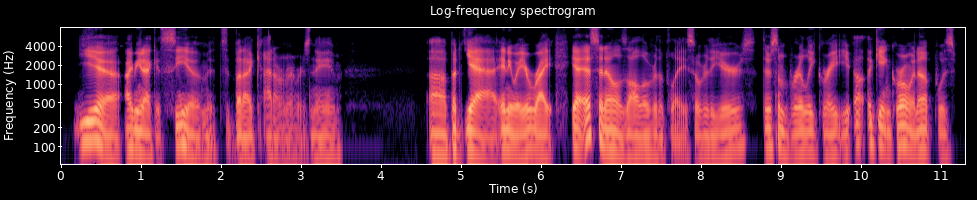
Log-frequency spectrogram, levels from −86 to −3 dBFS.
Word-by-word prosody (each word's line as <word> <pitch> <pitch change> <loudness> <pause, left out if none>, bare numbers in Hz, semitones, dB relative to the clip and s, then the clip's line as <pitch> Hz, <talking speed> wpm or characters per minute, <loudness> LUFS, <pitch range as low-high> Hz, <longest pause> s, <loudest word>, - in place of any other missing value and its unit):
Yeah. 115 - +4
I 95 - +3
mean, 90 -2 +4
I 80 -1 +3
could - - -10
see 110 +2 0
him, 75 -5 -3
it's - - -13
but 75 - -2
I 75 -1 +1
c - - -19
I 75 - -3
don't 70 -1 -7
remember 65 0 -11
his - - -11
name 75 +1 -8 1.1
uh, 80 -1 0
but, - - -1
yeah, 70 0 +5
anyway, 85 -4 +3
you're 90 +5 +3
right. 80 -5 +2 0.2
Yeah, - - +6
SNL 90 -3 +3
is 75 - -6
all 75 0 -1
over 80 0 -4
the 75 - -8
place, - - -6
over 75 +2 -5
the 80 - -5
years. 90 +8 -4
There's 100 -1 -1
some 90 -7 -2
really 85 +2 -1
great 80 0 -4
y 90 - -3
oh, - - -5
again, 105 -5 0
growing 100 -1 +1
up 95 0 -1
was 80 -1 -6
80 Hz, 225 wpm, -23 LUFS, 75-95 Hz, 1.1 s, Yeah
